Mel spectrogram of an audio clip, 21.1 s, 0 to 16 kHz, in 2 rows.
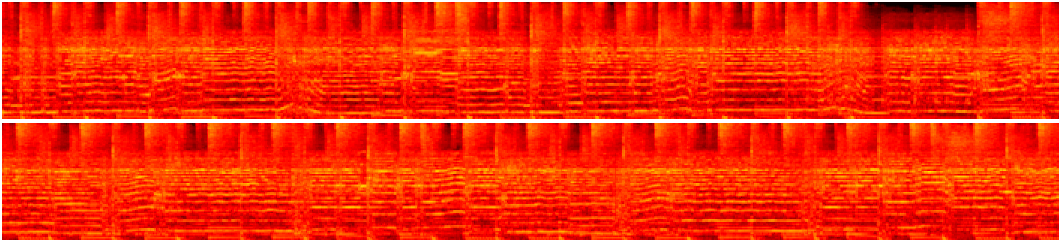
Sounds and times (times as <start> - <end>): Electric guitar: 0.0 - 21.1
Strum: 0.0 - 21.1.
